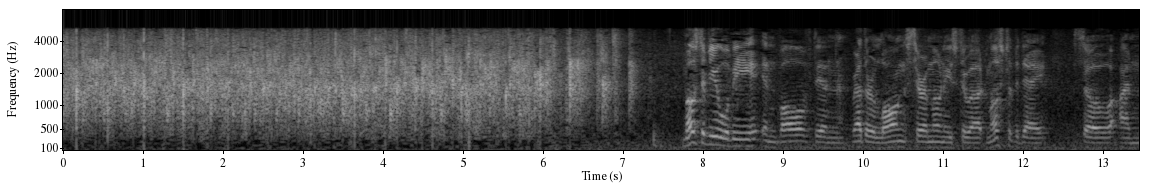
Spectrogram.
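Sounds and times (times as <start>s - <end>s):
audience applause for a graduating class: 0.0s - 7.4s
speech: 7.8s - 13.4s.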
